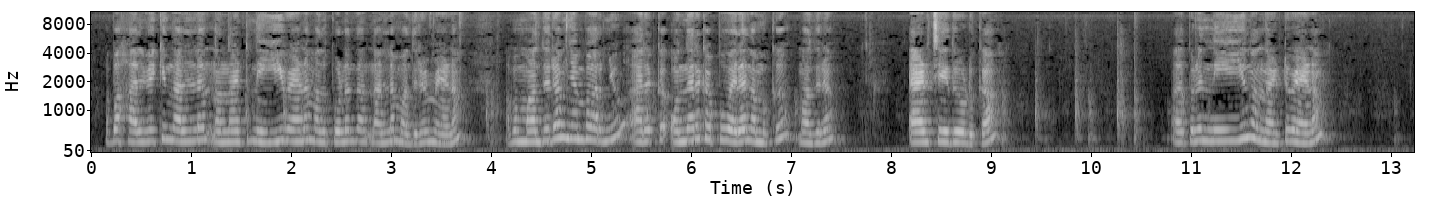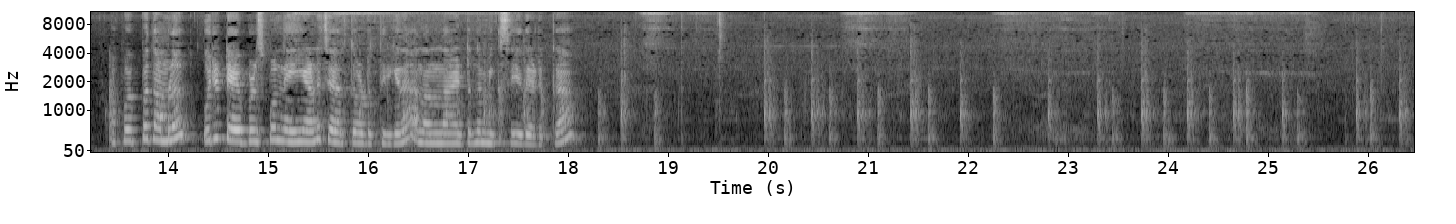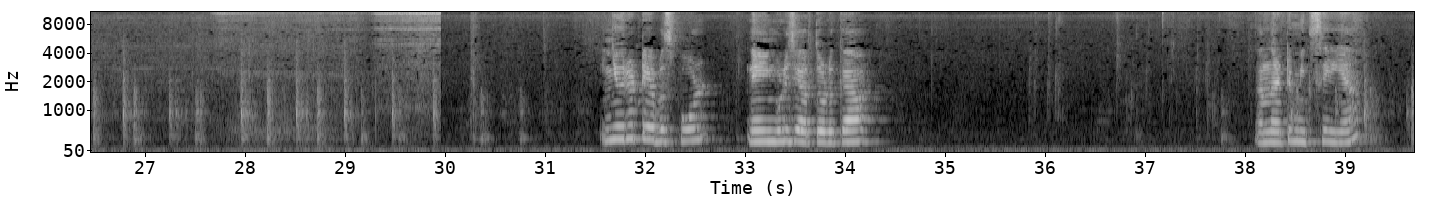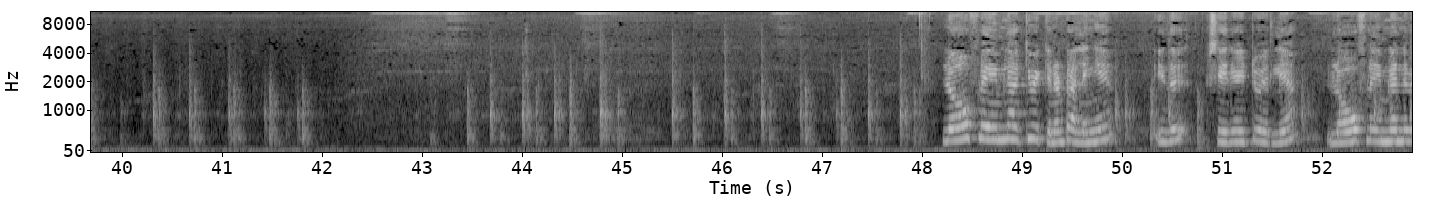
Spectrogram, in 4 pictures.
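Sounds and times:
whisk scraping frying pan: 15.5s - 30.0s, 37.8s - 52.9s.

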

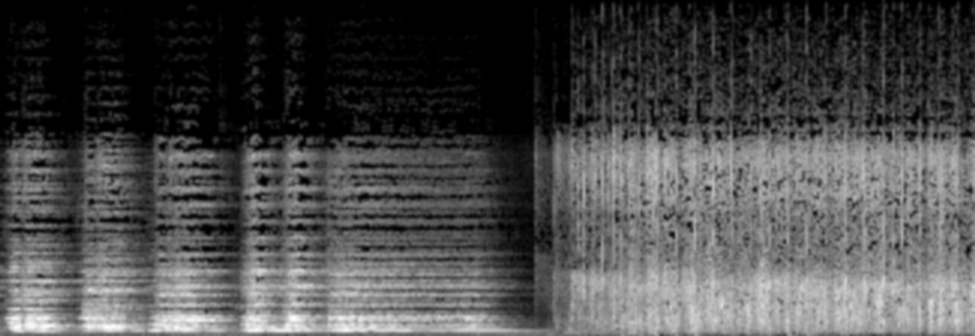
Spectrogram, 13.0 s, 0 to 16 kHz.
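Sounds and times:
string ensemble chord: 0.0s - 7.1s
audience applause: 7.4s - 13.0s.

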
